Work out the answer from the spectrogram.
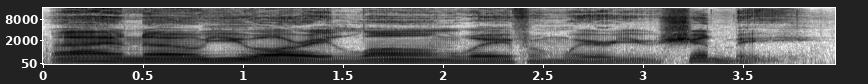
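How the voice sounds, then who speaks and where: Weary male officer, acted by a narrator: gruff, low, clipped lines, fantasy war tale, faint music bed. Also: slow pace, dark tone, lightly acted. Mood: guarded. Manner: terse, low-voiced. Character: gruff, weary, sardonic male military commander.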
